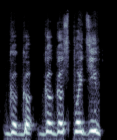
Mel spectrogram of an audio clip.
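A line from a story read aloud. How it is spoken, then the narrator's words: Strained, stammering. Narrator (Russian): с трудом выдавил Савин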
